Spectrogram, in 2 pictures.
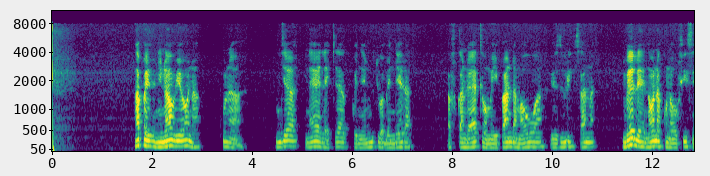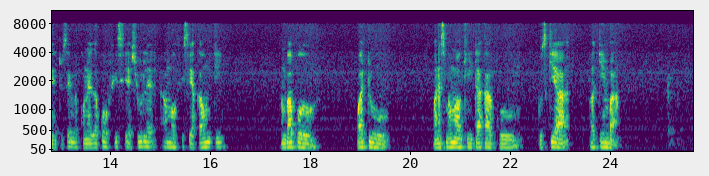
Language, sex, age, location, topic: Swahili, male, 18-24, Nakuru, education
